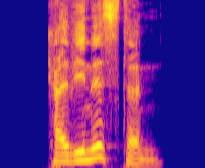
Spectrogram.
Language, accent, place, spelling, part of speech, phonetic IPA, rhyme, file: German, Germany, Berlin, Calvinisten, noun, [kalviˈnɪstn̩], -ɪstn̩, De-Calvinisten.ogg
- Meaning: plural of Calvinist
